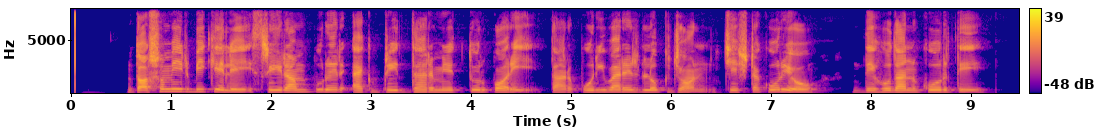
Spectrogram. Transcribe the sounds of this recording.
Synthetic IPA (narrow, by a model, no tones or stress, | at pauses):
d̪ɔʃomiɾbikeleʃɾiɾampuɾeɾɛkbɾid̪ʱːaɾmɾit̪ːuɾpɔɾḛt̪aɾpoɾibaɾeɾlokd͡ʑont͡ɕeʃʈakoɾeo | d̪eɦod̪ankoɾt̪e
